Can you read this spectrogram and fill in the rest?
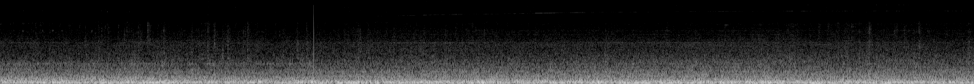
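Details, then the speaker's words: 2016 Peterbilt 579 diesel at cruise after replacing a small rubber hose with a hole and its clamps, which caused a loud turbo-area noise and black smoke: deep even drone, no hiss or chuffing; now sounds normal. "so we got that changed out it's down the way it's supposed to sound and that's what we talk about"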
